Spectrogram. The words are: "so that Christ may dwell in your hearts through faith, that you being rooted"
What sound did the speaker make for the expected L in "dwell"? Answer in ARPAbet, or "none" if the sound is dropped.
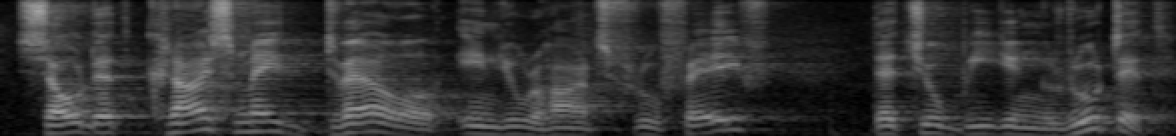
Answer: L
